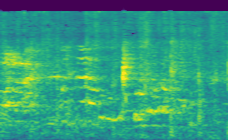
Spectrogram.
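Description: Background chatter of several people, children's voices among them, none close or clear.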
